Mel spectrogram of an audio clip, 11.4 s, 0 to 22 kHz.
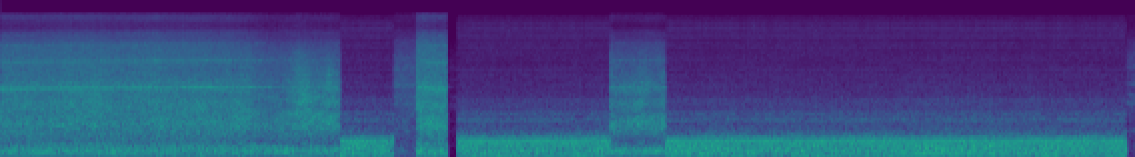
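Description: Steady roar of a CRJ-700 jet taking off in the flight simulator game Infinite Flight, a loud continuous engine rumble and whine with a couple of brief dropouts.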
